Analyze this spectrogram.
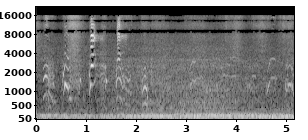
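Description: Newborn puppies squeaking and whimpering in short rising-and-falling cries. There are several in quick succession in the first two seconds, the sharpest about a second in, and a few more near the end. A steady low hum runs underneath.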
